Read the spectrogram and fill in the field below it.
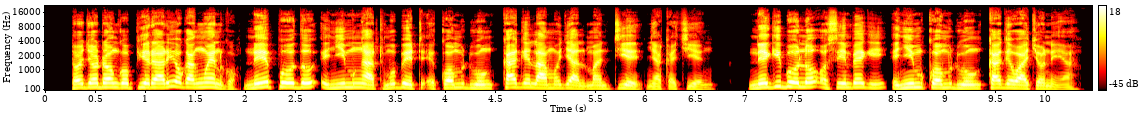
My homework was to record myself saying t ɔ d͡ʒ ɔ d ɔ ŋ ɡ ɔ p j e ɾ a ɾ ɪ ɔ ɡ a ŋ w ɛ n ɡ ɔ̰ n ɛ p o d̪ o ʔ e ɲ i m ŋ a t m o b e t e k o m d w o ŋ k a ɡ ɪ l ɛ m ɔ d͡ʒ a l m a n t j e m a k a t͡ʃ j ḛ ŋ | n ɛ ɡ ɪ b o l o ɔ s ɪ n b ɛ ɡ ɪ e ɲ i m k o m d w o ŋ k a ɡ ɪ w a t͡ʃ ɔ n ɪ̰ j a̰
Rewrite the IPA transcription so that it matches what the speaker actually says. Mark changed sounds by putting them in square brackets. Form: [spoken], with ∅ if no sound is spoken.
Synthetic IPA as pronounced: t ɔ d͡ʒ ɔ d ɔ ŋ ɡ ɔ p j e ɾ a ɾ ɪ ɔ ɡ a ŋ w ɛ n ɡ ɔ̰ n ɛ p o d̪ o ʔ e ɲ i m ŋ a t m o b e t e k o m d w o ŋ k a ɡ ɪ l [a] m ɔ d͡ʒ a l m a n t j e [ɲ] a k a t͡ʃ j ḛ ŋ | n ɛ ɡ ɪ b o l o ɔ s ɪ [m] b ɛ ɡ ɪ e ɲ i m k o m d w o ŋ k a ɡ ɪ w a t͡ʃ ɔ n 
